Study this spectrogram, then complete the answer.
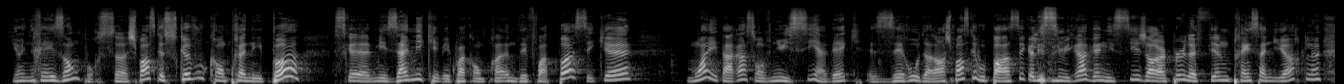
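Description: A man talks at a moderate pace in a high pitch, his intonation lively and his tone animated. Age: 30s. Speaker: amateur comedian, real estate broker. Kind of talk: stand-up. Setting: stage with audience.

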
